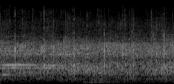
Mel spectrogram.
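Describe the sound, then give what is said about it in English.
Steady applause from a church audience welcoming a new staff member, a dense, even patter of many hands clapping at once, moderately loud and sustained without breaks or voices standing out. “Yeah, go ahead and clap. Go ahead and clap. Welcome her.”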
